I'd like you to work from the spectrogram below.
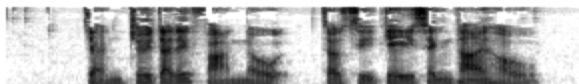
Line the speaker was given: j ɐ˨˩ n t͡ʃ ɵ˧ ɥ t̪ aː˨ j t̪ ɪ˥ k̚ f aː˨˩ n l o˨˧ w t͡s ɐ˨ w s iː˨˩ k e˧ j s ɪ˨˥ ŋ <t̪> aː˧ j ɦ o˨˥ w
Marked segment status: incorrect: t̪ʰ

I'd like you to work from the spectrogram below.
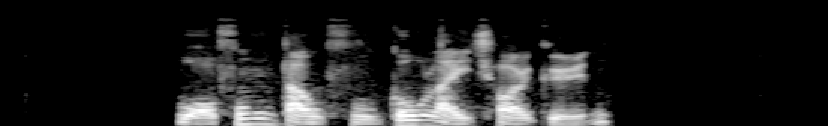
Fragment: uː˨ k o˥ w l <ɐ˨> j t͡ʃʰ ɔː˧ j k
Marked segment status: correct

